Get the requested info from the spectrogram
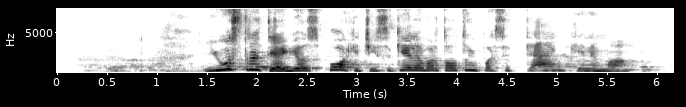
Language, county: Lithuanian, Kaunas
